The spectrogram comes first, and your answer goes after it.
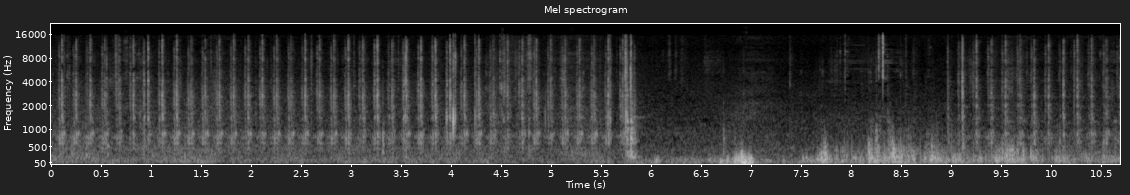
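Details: Alfa Romeo 156 1.6 TS that won't start: rapid, even fuel pump relay clicking, about eight a second for several seconds, then silence, with the diagnostic light flashing. Cause was a failed electronic throttle body/ECU; replacing the throttle body, ECU and code box fixed it.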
